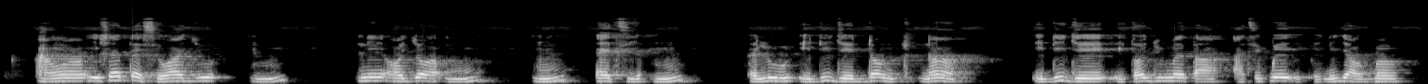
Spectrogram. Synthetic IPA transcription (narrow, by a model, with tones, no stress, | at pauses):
a˨w̃ɔ̃˧i˧ʃɛ˦tɛ˦˨si˨˦wa˦d͡ʒũ˦˨˦ | nĩ˦ɔ˧d͡ʒɔ˦m̩̃˨˦˨ | ɛ˧tĩ˨˦ | ɛ˨lu˦i˨di˨˦˨d͡ʒe˧dɔ̃˦˨ŋ˨knãː˨˦˨ | i˨di˨˦˨d͡ʒe˧i˨tɔ˨˦d͡ʒu˦mɛ̃˦ta˧a˨ti˧k͡pe˦i˦˨k͡pe˨nĩ˨˦d͡ʒa˦˨ɔ˧ɡ͡bã˦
